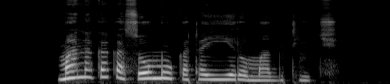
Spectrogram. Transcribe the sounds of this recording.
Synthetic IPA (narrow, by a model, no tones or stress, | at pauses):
manakakasomokatajeɾomaɡtʰit͡ʃ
